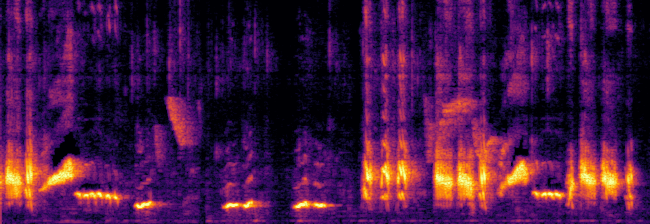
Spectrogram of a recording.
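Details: A Sumatran endemic, the chestnut-rumped babbler, in lively varied song: a harsh note and rising whistle, then fast trills and three separate low whistled phrases, followed by harsh chatter and another rising whistle with a trill.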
